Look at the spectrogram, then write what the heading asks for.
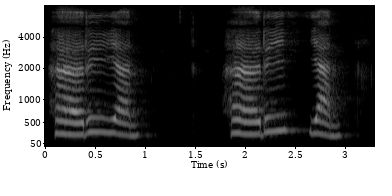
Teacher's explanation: dalam proses pengimbuhan sufiks-an pada dasar hari akan muncul bunyi Y yang dalam ortografi tidak dituliskan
